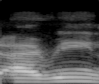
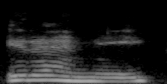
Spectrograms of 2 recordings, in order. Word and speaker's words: Eirene: Eirene, sorry, I said Irene. I totally Americanized that. Sorry, Eirene. That's much more beautiful. Yeah. In Greek, I don't know if you know, I'm Greek, so it's in Greek. It's pronounced Eirene.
